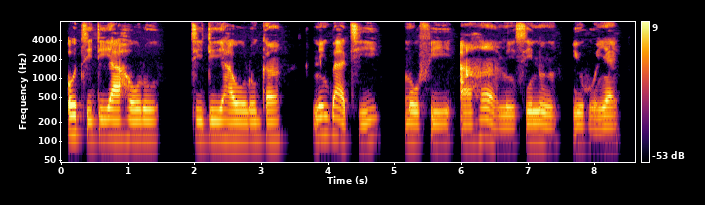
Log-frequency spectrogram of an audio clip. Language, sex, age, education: Yoruba, male, 30-45, tertiary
